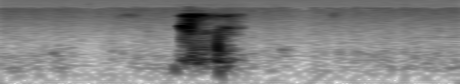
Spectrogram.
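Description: Near silence: faint room tone over a video call, with one brief faint sound about a second in.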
